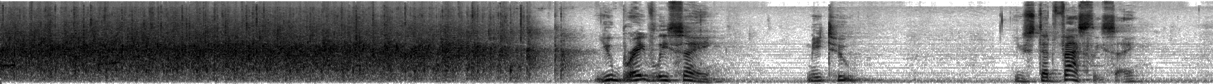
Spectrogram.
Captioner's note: cheers and applause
